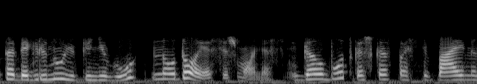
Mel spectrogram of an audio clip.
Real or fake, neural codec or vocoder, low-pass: real; none; 3.6 kHz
